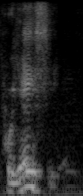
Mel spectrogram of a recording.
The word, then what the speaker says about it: Pugliese: I went to school with a girl who spelled her last name Puglies, which should be pronounced Pugliese. Mm-hmm. Well, in my hometown, it's Pugliese. That's how she pronounced it.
